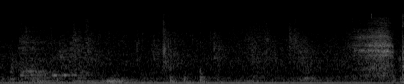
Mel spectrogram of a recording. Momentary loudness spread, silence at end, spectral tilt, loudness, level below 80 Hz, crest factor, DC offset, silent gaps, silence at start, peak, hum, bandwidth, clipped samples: 10 LU; 0 s; -3 dB/octave; -48 LUFS; -54 dBFS; 20 dB; under 0.1%; none; 0 s; -28 dBFS; none; 11.5 kHz; under 0.1%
